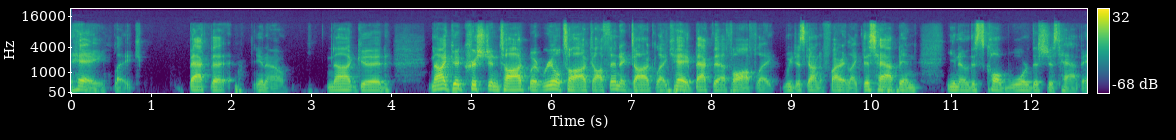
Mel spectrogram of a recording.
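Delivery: ordinary talk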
